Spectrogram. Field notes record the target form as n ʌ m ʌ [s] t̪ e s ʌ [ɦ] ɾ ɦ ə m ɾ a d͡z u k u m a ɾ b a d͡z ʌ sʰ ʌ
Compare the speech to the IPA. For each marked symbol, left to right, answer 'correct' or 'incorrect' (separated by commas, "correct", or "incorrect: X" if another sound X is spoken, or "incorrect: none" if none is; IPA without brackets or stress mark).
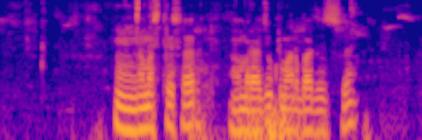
correct, incorrect: none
